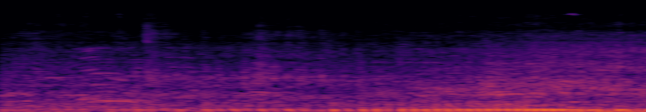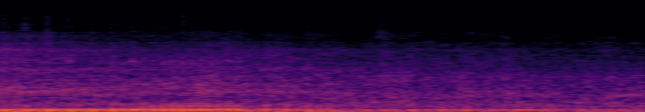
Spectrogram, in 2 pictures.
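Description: A motorcycle engine passing close by in a street, growing louder for about two seconds in the middle and then fading.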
